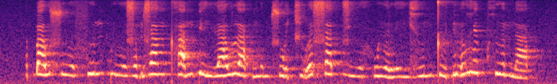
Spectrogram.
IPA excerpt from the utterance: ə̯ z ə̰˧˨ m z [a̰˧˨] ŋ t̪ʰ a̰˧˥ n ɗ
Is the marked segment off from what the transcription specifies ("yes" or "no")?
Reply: yes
